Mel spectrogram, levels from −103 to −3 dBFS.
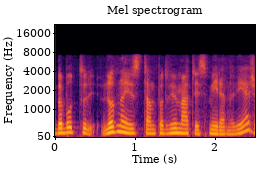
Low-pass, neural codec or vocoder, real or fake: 7.2 kHz; codec, 16 kHz, 1.1 kbps, Voila-Tokenizer; fake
